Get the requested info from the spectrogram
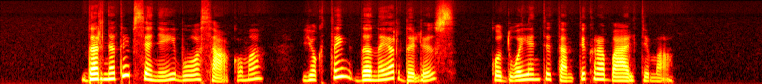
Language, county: Lithuanian, Vilnius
